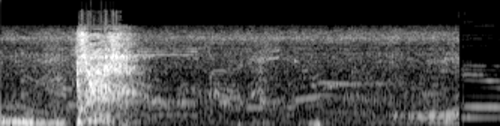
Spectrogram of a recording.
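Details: A dog gives one sharp, hissing sneeze over quiet background music.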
